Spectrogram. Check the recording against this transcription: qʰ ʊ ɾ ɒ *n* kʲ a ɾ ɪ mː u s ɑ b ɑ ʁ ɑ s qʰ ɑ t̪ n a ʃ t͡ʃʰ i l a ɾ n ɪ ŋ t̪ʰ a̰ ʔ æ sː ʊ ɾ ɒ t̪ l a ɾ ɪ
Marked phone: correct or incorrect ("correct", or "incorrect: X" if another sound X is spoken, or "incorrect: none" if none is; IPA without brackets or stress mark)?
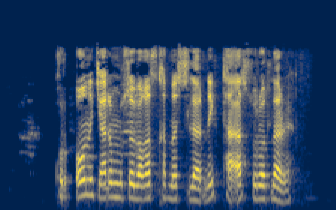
correct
